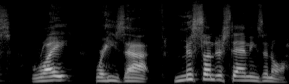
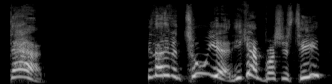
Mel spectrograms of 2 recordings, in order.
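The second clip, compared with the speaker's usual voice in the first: lightly voiced young girl, much higher; daughter's voice; 8 semitones higher, 3 dB louder than usual. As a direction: pitch up to play his daughter. Daughter voiced correcting dad.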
